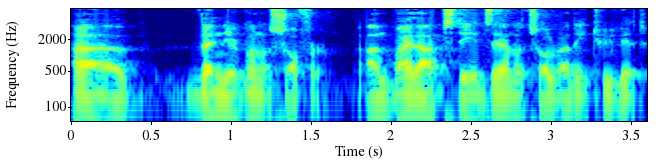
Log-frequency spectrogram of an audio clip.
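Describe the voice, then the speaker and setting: A man with an Irish accent is heard on a very clean recording with a silent background. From Ireland. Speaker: financial planner. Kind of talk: interview. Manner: halting, with frequent repetitions.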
